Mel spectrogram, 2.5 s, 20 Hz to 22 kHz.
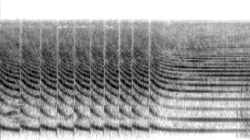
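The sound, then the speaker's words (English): A loud, brassy air horn blares in a rapid series of stuttering pulses for over a second, then settles into one steady sustained blast that fades slightly at the end. “105 air horns.”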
